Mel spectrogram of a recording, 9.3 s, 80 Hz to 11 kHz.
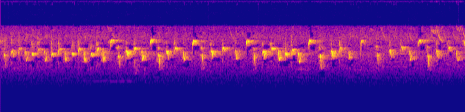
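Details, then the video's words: Walking recording from Suo-Oshima, Japan, at Uguisu Road near Mount Yakushi, Kuga, made with an OLYMPUS Voice-Trek V-82: a Japanese bush warbler gives a long, steady stream of quick, scratchy chirping notes for over nine seconds, unbroken and evenly loud. "Cya's original sound ウグイス"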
